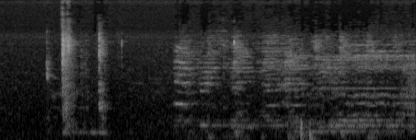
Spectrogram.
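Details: Old pre-recorded cassette (Disco Fever) played on a deck, side A, before replacing pressure pads with felts; after handling clicks the music is steady and clear with no dropouts or pitch wobble, normal cassette playback.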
